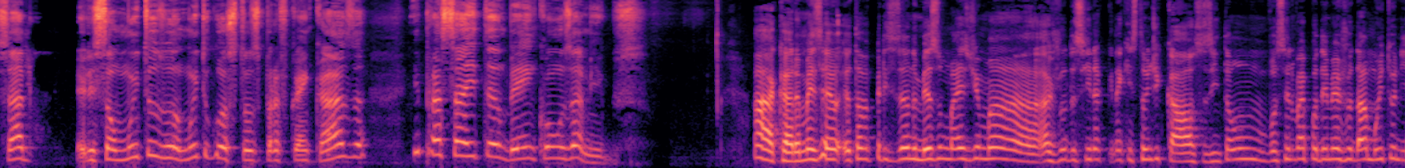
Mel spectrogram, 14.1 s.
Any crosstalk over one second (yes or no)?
no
